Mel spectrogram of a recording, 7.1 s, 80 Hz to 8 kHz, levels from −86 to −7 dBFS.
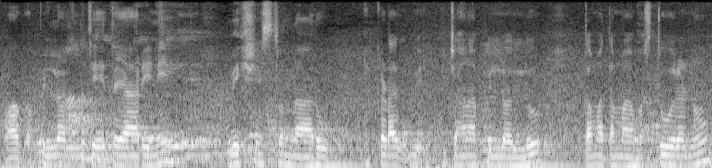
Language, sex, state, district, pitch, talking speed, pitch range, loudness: Telugu, male, Andhra Pradesh, Sri Satya Sai, 120 Hz, 90 wpm, 115-125 Hz, -15 LUFS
